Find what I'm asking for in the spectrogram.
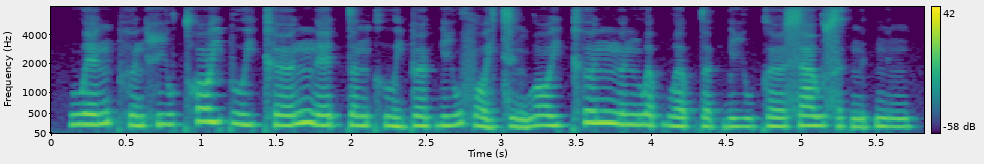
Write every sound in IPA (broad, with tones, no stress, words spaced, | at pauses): wɛː˨˥ŋpʰɵ˨˩n hiː˨wt̪ʰɔː˥jpuː˨j kʰœː˨˥nn̪ɛː˨˥t̚ t̪ɐ˨˧ŋkʰuː˨˩jpœː˨k̚ liː˨˥wfɔː˨˩j t͡sɪ˨˩ŋwɔː˧j kʰɵ˥n n̪ɵ˥nwɐ˥p̚ wɐ˧p̚ t̪ɐ˨k̚liː˨wkœː˧ saː˥w sɐ˧k̚n̪ɪ˨˥k̚ŋɪ˧ŋ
